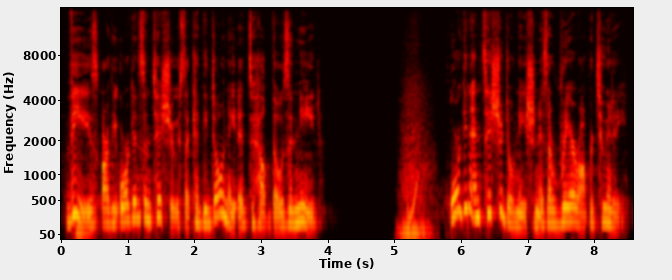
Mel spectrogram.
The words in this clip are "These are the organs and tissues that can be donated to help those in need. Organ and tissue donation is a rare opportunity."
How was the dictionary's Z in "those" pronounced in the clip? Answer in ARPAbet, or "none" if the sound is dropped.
Z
